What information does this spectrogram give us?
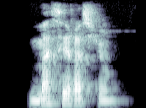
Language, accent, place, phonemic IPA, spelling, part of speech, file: French, France, Lyon, /ma.se.ʁa.sjɔ̃/, macération, noun, LL-Q150 (fra)-macération.wav
- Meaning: maceration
